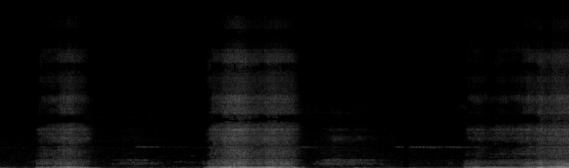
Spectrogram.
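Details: Sleeping girl: loud, rough snores on the in-breath alternating with quieter out-breaths, about three breaths in eight seconds; snoring.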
